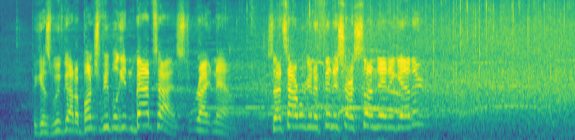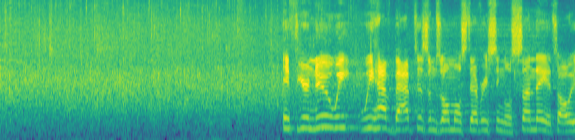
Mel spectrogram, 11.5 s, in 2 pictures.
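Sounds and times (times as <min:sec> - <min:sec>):
speech: 0:00.3 - 0:04.5, 0:08.6 - 0:11.4
audience cheering: 0:01.9 - 0:09.2.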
